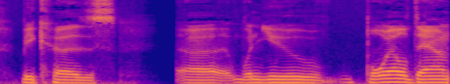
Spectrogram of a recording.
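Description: The recording is very clean, with a silent background. It is a plain, everyday voice with fairly even intonation. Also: man. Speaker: podcast host. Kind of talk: casual chat. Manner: laughs often.

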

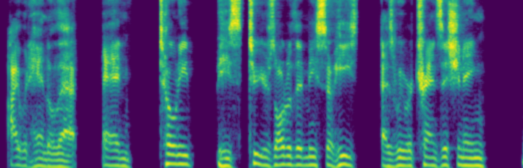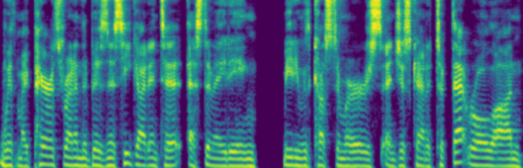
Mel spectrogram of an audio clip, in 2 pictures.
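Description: A man's plain, everyday voice at medium pitch, fairly quick pace, ordinary pitch variation and very even loudness, dry and close with no echo. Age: 40s. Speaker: construction business co-owner. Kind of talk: interview.

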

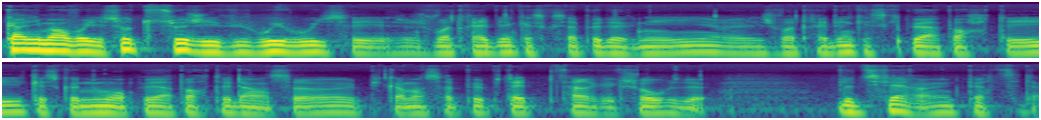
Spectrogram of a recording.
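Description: The speech is very fast. Its intonation stays fairly even. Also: man, very deep, low pitch for a man. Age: 60s. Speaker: puppeteer and artistic director. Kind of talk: interview. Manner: halting.

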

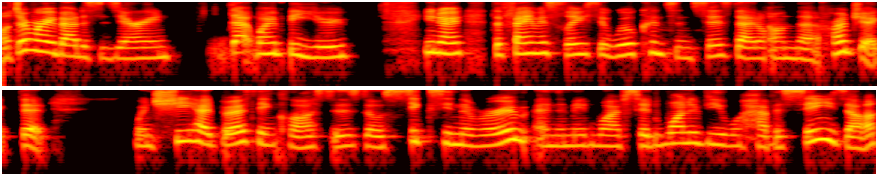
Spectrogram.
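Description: A woman talks at a fairly quick pace with an Australian accent. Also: fairly high pitch for a woman, ordinary pitch variation. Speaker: podcast host. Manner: chatty, animated.

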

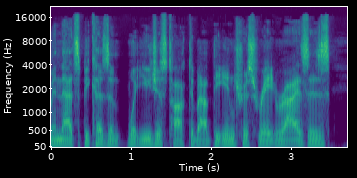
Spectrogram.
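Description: A man's mid-range voice comes through close and dry, with no echo at all. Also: quiet background. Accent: Californian. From San Francisco Bay Area, California. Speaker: startup founder and CEO. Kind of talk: interview.

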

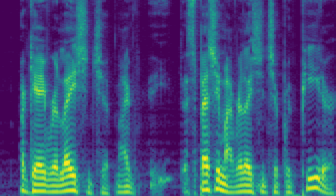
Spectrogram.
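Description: The man's voice comes through on a very clean recording against a silent background. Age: 60s. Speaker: storyteller and educator. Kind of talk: personal storytelling.

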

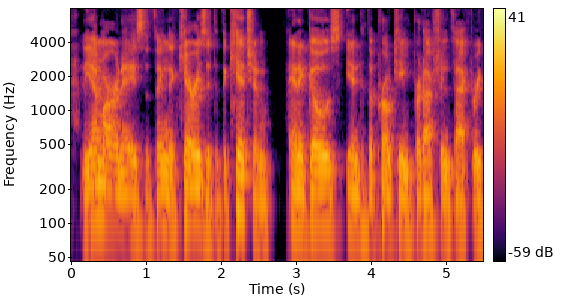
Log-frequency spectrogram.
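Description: The pace is fairly quick in an unremarkable speaking voice. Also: man. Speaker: biotech co-founder, former professor. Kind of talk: interview.

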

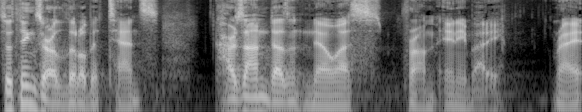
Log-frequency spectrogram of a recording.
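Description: On a very clean recording with a silent background, a man with an American accent talks at a very fast pace in a very deep, low pitch, with vocal fry. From US Midwest (hockey town, South Dakota). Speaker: war veteran and outdoor adventurer. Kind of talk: casual interview storytelling. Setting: conference center room. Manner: animated.

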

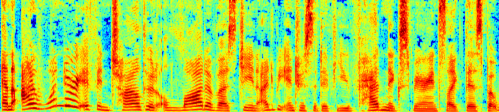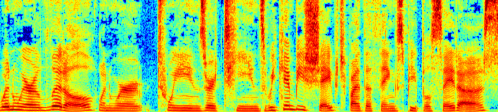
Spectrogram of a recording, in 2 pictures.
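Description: In a South African accent, a woman with a fairly low pitch talks at a fairly quick pace with hardly any pauses and ordinary pitch variation.

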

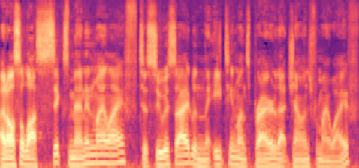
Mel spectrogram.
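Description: A loud man at a medium pitch, very fast pace and very wide pitch swings. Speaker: speaker and coach. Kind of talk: interview conversation. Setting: podcast interview. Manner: fast talker, loud.

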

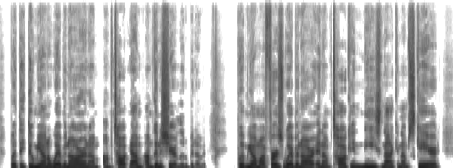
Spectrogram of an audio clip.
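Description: A man with an ordinary speaking voice and fairly low pitch uses lively intonation and big swings in loudness, in dry, close sound with no echo. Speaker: marketing automation expert. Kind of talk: casual interview. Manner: conversational, fillers.

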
